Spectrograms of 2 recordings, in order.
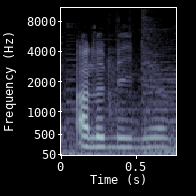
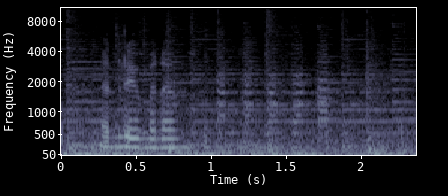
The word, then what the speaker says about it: aluminium: In most European countries, aluminium is the way you say it. Like, it's spelled aluminium. But in American, well, in English in general, aluminum.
